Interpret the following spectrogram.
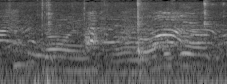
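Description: Children's voices calling and chattering, high-pitched, over a steady low rumble.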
